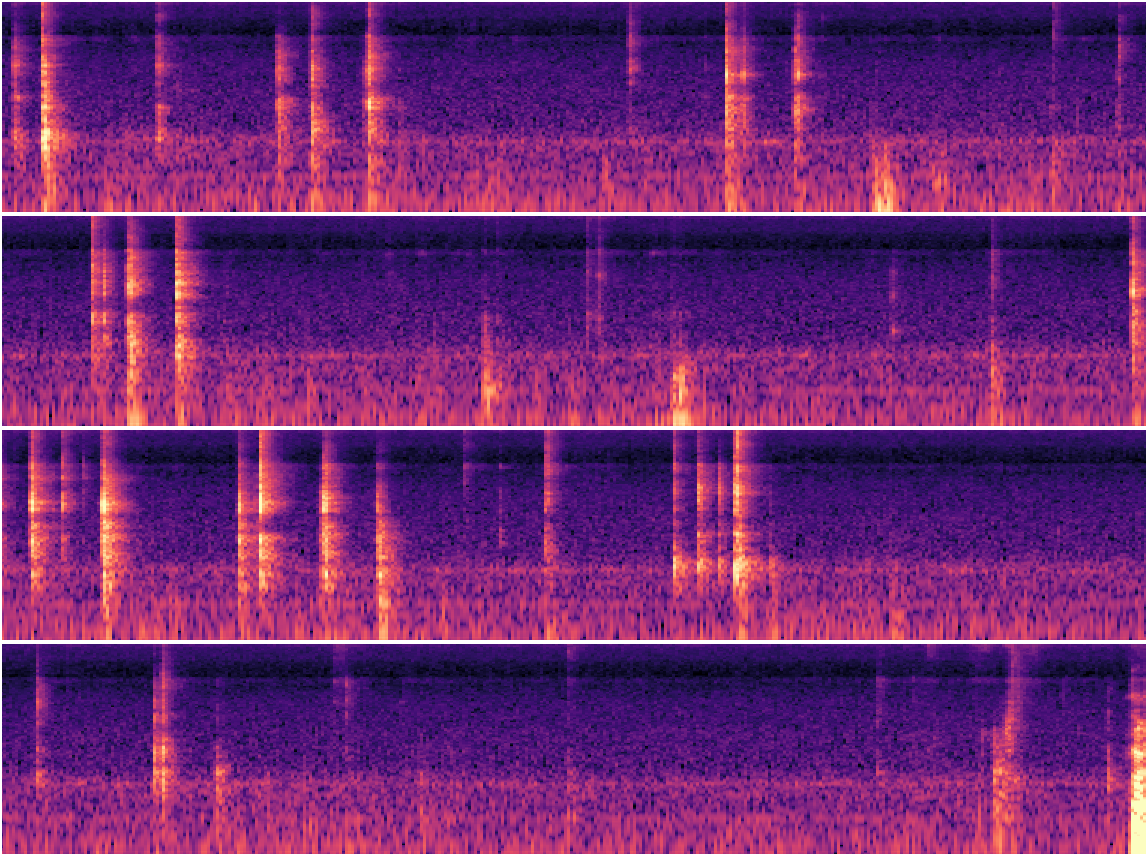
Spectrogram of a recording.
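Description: Scattered small clicks and taps of a small screwdriver turning the CPU heatsink screws on a laptop motherboard, coming in short clusters with near silence between.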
